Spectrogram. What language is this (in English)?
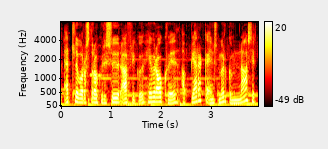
Icelandic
